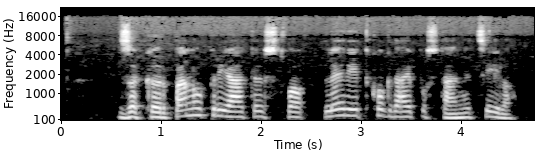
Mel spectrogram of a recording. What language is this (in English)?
Slovenian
